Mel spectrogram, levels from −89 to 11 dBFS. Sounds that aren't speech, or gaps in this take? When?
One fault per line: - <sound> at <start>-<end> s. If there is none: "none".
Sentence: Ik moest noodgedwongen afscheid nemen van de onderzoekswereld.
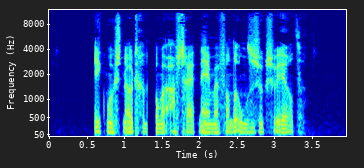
- dropout at 1.3-1.4 s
